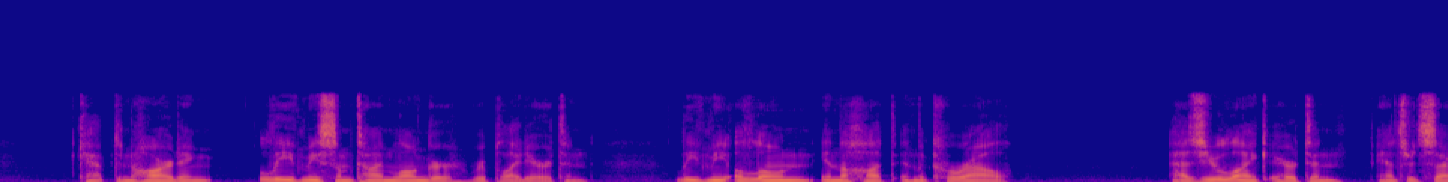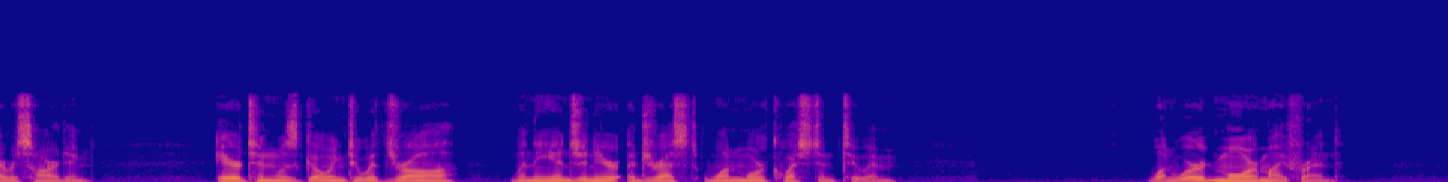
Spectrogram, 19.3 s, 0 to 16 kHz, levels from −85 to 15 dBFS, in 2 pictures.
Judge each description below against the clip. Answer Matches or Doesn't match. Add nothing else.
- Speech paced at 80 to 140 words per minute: Matches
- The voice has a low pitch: Matches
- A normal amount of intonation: Matches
